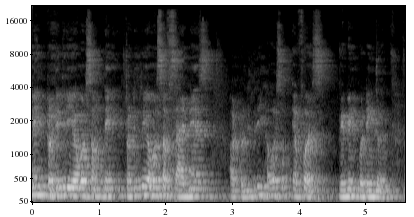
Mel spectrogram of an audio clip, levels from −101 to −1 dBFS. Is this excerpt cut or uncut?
uncut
